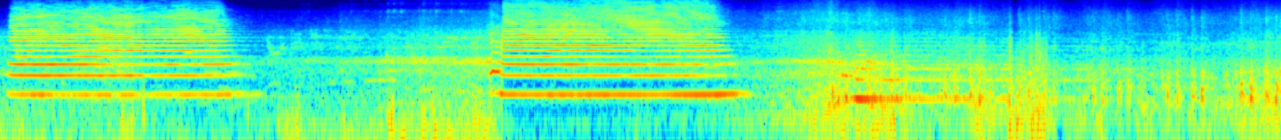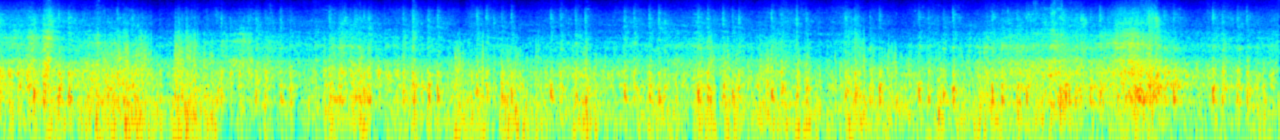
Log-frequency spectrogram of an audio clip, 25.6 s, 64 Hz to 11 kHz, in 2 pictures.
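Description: Indian Railways WAP4 electric locomotive sounding its horn in two long blasts as the express approaches, then a shorter, lower blast. Its passenger coaches then rush past at speed, wheels clicking over the rail joints in a steady clickety-clack.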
